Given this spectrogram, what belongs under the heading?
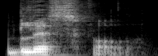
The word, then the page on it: blissful: American English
